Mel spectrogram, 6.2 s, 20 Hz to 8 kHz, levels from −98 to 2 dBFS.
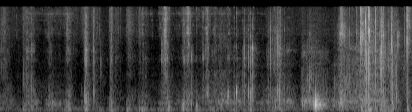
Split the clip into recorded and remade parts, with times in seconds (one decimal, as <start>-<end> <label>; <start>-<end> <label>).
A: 0.0-0.4 recorded; 0.4-1.1 remade; 1.1-2.1 recorded; 2.1-4.0 remade; 4.0-6.2 recorded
